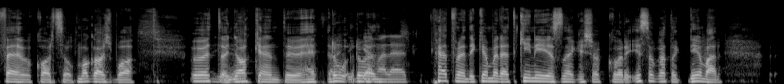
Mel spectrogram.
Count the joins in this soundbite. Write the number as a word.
zero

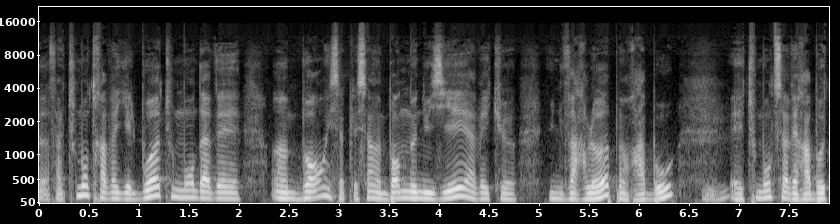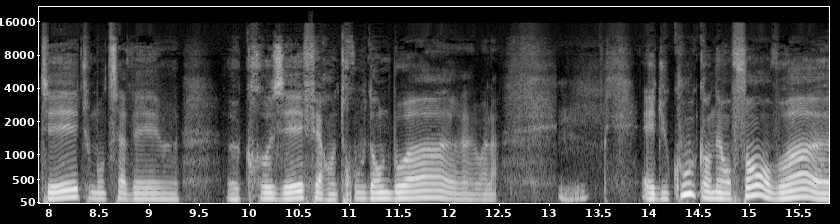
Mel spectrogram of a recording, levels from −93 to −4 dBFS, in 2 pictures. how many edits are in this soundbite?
one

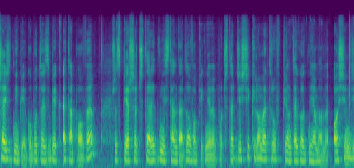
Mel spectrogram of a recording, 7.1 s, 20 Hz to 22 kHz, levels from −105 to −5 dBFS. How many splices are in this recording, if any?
one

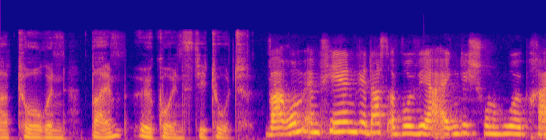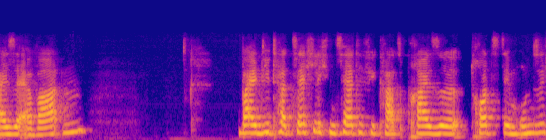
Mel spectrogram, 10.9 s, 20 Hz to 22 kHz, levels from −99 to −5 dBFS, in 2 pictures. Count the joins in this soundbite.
zero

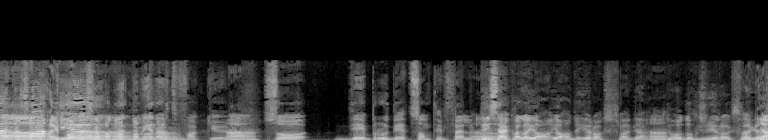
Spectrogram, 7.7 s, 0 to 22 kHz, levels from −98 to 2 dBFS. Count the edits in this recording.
one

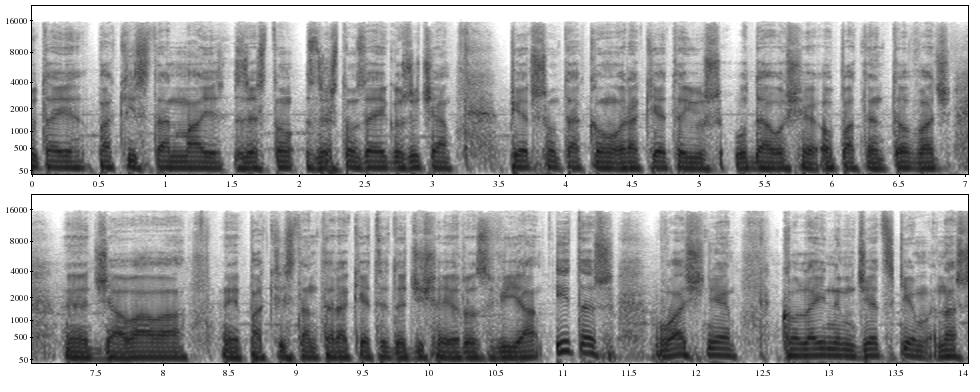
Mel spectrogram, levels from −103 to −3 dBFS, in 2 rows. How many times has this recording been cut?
zero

